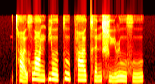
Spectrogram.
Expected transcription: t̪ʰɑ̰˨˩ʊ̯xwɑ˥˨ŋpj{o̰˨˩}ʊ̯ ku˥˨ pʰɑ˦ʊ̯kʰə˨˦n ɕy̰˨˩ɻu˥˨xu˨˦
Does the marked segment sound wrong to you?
yes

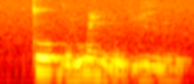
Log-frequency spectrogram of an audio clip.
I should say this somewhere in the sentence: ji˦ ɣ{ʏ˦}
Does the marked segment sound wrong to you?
yes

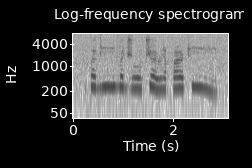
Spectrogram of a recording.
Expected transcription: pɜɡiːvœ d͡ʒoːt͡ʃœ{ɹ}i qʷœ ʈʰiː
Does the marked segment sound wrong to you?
no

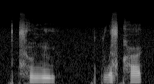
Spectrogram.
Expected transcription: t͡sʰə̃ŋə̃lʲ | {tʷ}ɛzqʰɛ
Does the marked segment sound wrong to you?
no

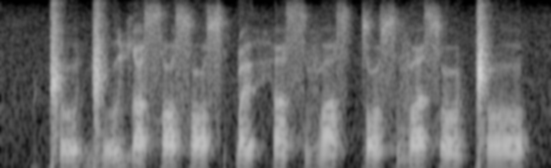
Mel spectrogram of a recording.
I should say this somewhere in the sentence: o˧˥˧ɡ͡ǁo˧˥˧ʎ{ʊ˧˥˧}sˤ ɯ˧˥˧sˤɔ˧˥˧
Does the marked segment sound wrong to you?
yes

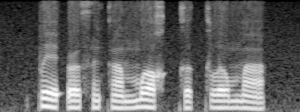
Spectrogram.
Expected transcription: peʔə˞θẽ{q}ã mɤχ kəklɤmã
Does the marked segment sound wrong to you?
yes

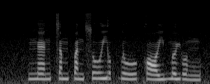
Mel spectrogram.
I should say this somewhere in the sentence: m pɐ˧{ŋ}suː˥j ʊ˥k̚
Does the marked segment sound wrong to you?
yes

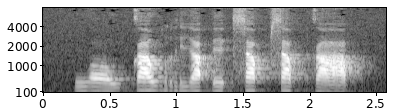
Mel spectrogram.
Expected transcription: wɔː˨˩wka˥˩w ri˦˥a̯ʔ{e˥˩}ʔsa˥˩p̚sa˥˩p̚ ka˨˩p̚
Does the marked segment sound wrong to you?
yes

